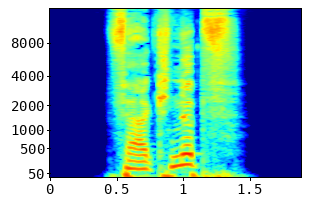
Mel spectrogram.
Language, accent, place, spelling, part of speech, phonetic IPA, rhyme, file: German, Germany, Berlin, verknüpf, verb, [fɛɐ̯ˈknʏp͡f], -ʏp͡f, De-verknüpf.ogg
- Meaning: 1. singular imperative of verknüpfen 2. first-person singular present of verknüpfen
